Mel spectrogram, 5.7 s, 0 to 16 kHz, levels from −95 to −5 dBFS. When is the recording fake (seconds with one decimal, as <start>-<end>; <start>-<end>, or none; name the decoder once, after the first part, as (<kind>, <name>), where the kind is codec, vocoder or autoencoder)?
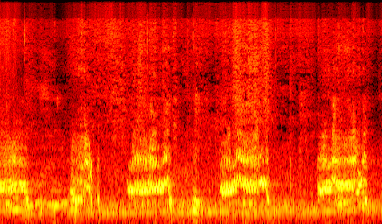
0.0-1.3 (codec, SNAC); 4.7-5.7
